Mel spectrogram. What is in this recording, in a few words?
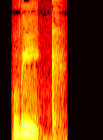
"leak", voice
